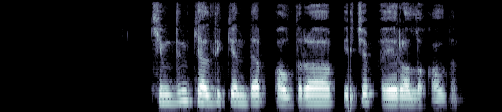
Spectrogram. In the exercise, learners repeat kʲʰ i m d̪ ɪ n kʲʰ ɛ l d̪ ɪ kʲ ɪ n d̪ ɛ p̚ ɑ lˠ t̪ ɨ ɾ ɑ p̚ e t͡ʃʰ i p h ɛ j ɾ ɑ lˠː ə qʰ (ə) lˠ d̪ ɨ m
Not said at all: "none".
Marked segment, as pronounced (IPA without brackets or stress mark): ɑ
